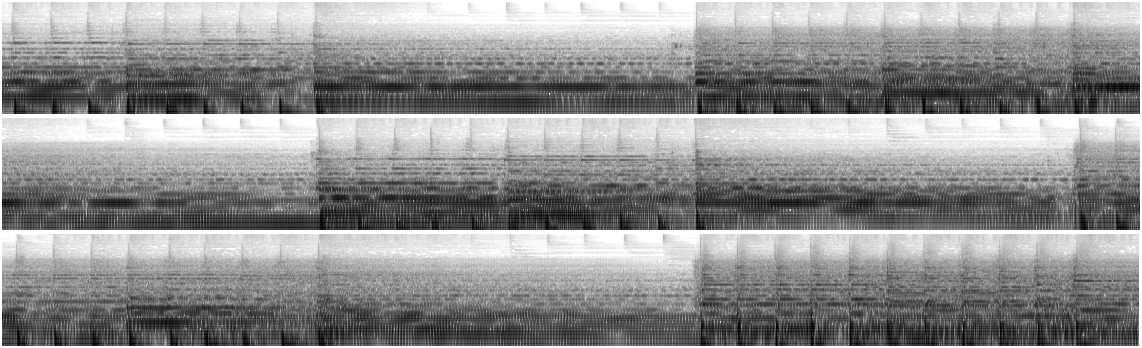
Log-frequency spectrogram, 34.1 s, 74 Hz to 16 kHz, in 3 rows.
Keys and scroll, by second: 2.0 ctrl+0, 12.2 ctrl+j.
